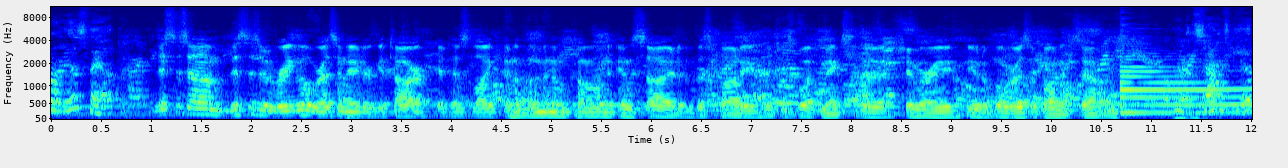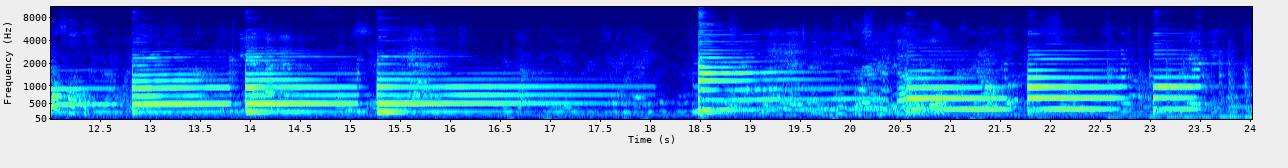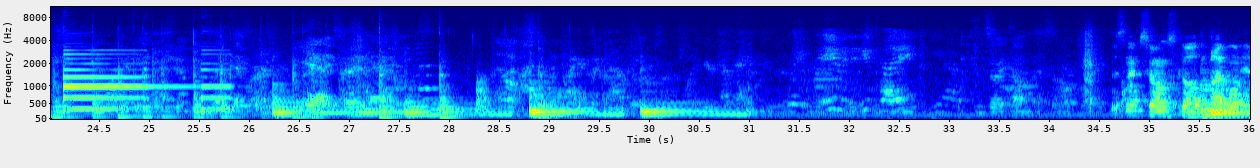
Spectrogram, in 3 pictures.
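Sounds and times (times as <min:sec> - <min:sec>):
fingerpicked resonator guitar: 0:02.0 - 0:31.9, 0:34.8 - 0:36.0.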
